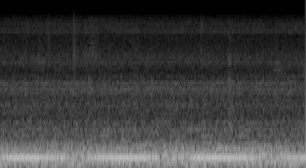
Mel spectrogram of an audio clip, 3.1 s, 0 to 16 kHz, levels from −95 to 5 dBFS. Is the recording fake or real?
real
